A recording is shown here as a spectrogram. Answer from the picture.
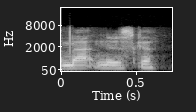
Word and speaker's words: Matanuska: And part of our outdoor adventure for the summer, was meeting you at the Matanuska, I believe, am I saying it right? Matanuska Glacier? Yeah, the Matanuska.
